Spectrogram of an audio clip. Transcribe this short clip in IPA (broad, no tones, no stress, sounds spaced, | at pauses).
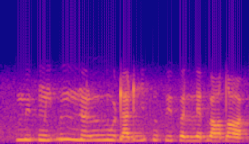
m y f ũ j b ɯ nː œ̃ lː u ɖ a ɖʱ i f ɯ p y p œ lː ɛ ɓ u j dˤ œ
